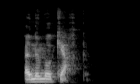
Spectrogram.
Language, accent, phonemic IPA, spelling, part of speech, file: French, France, /a.nɔ.mɔ.kaʁp/, anomocarpe, adjective, LL-Q150 (fra)-anomocarpe.wav
- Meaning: anomocarpous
